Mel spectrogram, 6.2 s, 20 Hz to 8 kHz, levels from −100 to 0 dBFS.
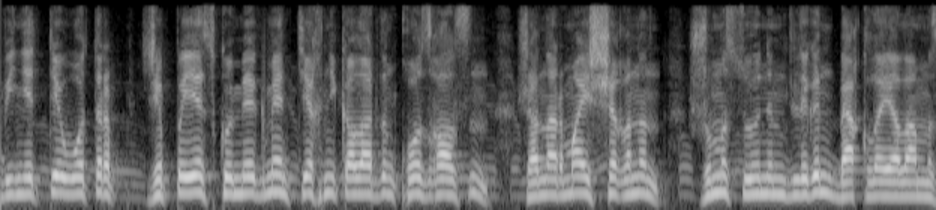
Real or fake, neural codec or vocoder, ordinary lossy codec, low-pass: real; none; MP3, 64 kbps; 7.2 kHz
